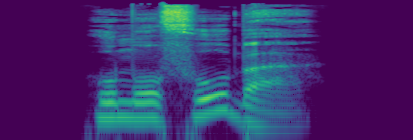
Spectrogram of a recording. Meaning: 1. comparative degree of homophob 2. inflection of homophob: strong/mixed nominative masculine singular 3. inflection of homophob: strong genitive/dative feminine singular
- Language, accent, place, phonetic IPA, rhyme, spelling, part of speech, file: German, Germany, Berlin, [homoˈfoːbɐ], -oːbɐ, homophober, adjective, De-homophober.ogg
